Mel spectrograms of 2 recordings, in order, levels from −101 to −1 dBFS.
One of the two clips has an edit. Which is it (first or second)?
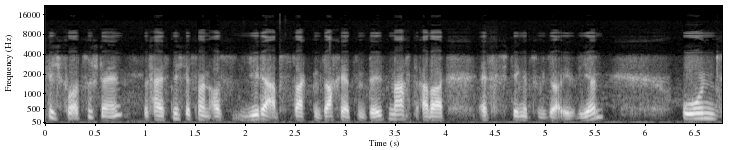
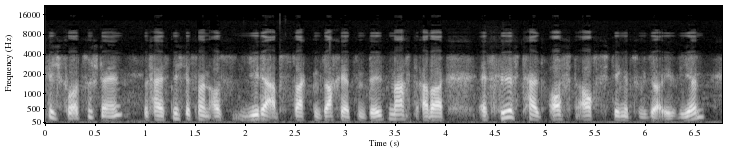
first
